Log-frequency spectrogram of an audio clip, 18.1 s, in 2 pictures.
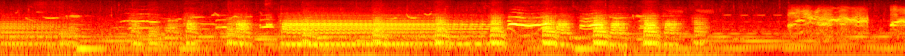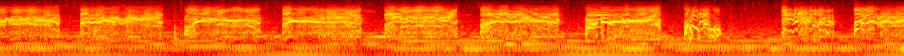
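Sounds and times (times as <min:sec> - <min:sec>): background music: 0:00.0 - 0:18.0
animal giving harsh high calls: 0:07.9 - 0:18.0.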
